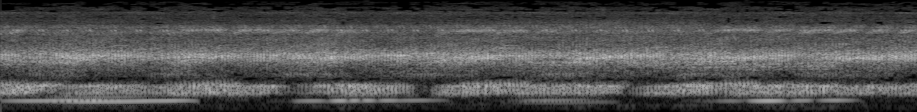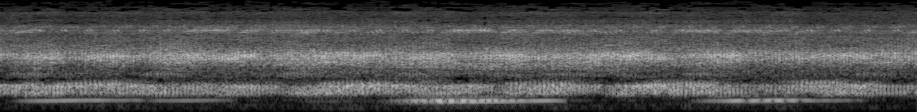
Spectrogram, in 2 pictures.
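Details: Frogs calling at night in a full chorus. Short, flat low hums repeat every second or so beneath blocky mid-pitched pulses that stop and start, with a steady high wash behind them.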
